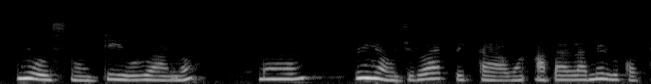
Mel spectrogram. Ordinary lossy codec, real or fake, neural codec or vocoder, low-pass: none; fake; codec, 16 kHz, 8 kbps, FreqCodec, smaller model; none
